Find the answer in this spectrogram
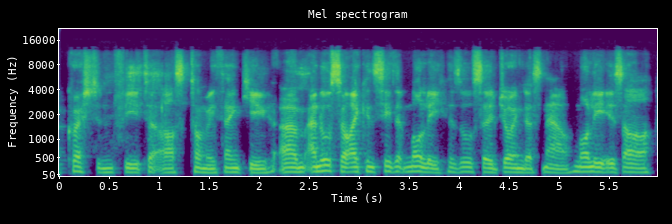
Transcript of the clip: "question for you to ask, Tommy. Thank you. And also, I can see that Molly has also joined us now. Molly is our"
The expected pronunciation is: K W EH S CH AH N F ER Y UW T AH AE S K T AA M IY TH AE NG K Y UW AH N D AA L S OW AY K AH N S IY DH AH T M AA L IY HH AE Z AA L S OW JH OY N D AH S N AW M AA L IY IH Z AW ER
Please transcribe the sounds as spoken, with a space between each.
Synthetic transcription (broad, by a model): K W EH S CH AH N F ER Y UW T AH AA S K T AA M IY TH AE NG K Y UW AH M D AA L S OW AY K AH N S IY DH AH T M AA L IY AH Z AA L S OW JH OY N D AH S N AW M AA L IY IH Z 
